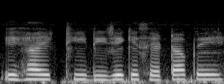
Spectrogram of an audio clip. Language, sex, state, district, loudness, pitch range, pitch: Chhattisgarhi, female, Chhattisgarh, Raigarh, -16 LUFS, 225-230 Hz, 225 Hz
